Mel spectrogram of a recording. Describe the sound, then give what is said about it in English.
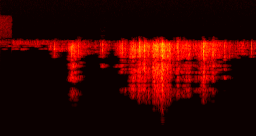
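A large burger patty with a dent in the center sizzles in a hot pan, a steady high hiss laced with crackles that swells midway, at low volume with no voices. “Hear that sizzle.”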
